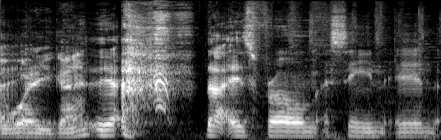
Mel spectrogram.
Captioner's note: laughs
